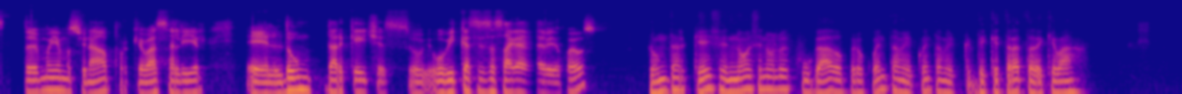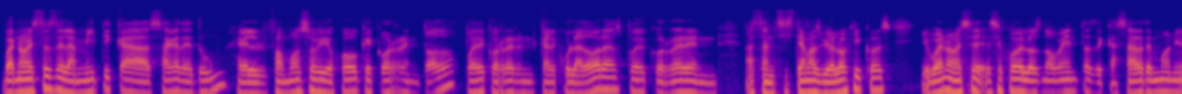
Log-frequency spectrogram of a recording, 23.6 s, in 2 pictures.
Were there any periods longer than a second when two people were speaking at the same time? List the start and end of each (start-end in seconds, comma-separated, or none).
none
